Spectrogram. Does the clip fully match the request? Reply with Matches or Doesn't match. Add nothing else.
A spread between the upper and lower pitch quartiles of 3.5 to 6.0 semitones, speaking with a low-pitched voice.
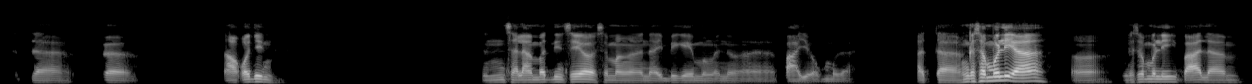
Matches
